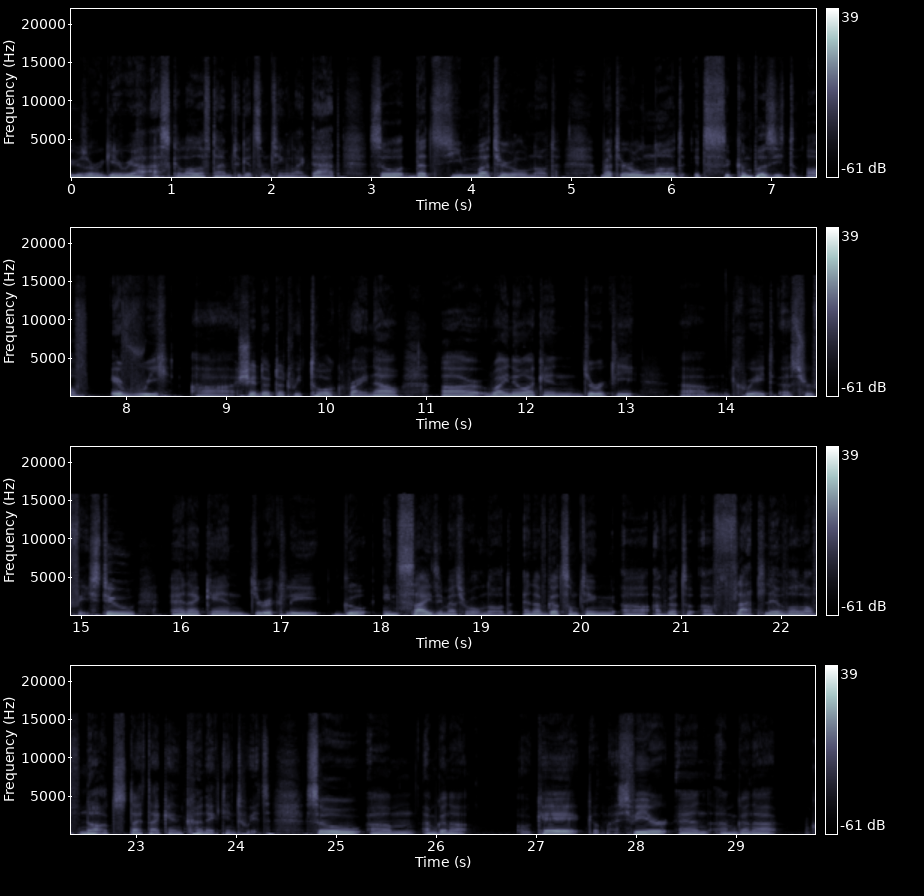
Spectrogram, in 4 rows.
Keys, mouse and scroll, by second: 0.5 ctrl+space, 1.0-2.8 typing, 3.8 Down, 4.3 Up, 4.5 typing, 4.6 Return, 5.6 click, 6.4-9.3 drag, 11.9 click, 14.1 Return, 17.4 double click, 18.0 click, 18.1 double click, 26.3 click, 27.5 click, 28.7-29.7 drag.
